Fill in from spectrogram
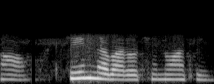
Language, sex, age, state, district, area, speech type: Odia, female, 45-60, Odisha, Boudh, rural, conversation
